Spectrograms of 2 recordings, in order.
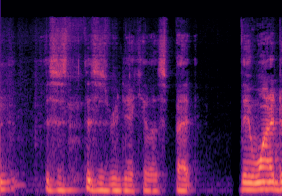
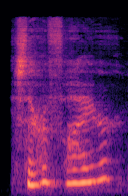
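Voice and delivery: frightened, very high-pitched, slow and drawn-out voice; 13 semitones higher than usual. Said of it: "In that [name] voice".

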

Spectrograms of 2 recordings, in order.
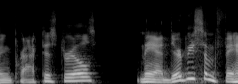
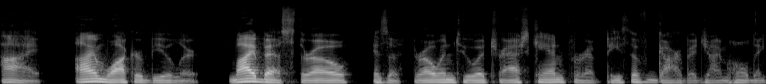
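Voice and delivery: put-on, uncaring, couldn't-care-less read; 4 semitones lower, 3 dB quieter than usual. Imitating an athlete reading anti-littering ad copy: imitating Walker Buehler's indifferent script read. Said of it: "reading a piece of copy in the most, "I don't care".

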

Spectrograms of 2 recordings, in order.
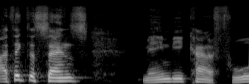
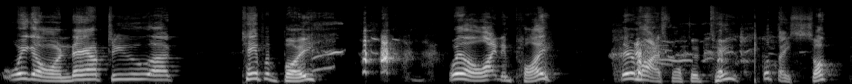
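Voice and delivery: put-on Australian accent; 8 semitones higher, 5 dB louder than usual. Giving a tampa bay lightning pick in a put-on australian accent. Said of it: "I got to walk in an Australian accent".

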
